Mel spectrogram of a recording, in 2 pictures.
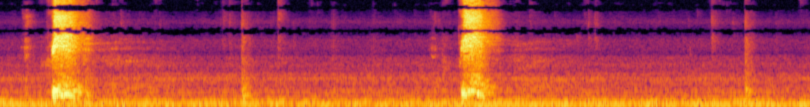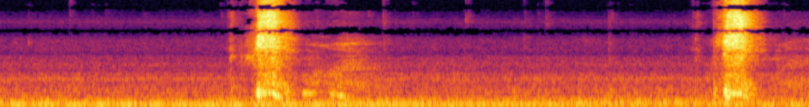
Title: Shower sneezes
